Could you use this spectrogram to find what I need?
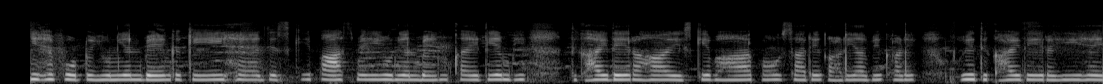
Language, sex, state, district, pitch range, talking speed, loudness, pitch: Hindi, female, Chhattisgarh, Kabirdham, 210-220 Hz, 165 wpm, -26 LUFS, 215 Hz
